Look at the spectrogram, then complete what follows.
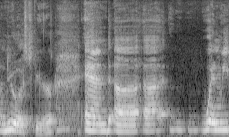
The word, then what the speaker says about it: noosphere: There's ways to pronounce that but I call it neuosphere.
